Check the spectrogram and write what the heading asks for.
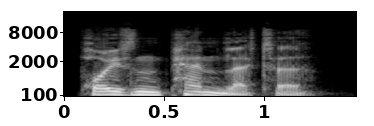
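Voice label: "poison pen letter", British English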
